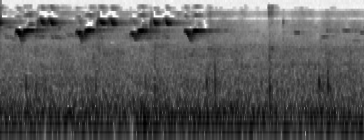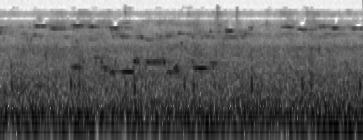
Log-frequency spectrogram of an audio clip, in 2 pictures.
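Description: Small birds chirping: a quick run of high notes, each dropping in pitch, about two a second for the first two seconds, then fainter scattered calls, over a steady low rumble.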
